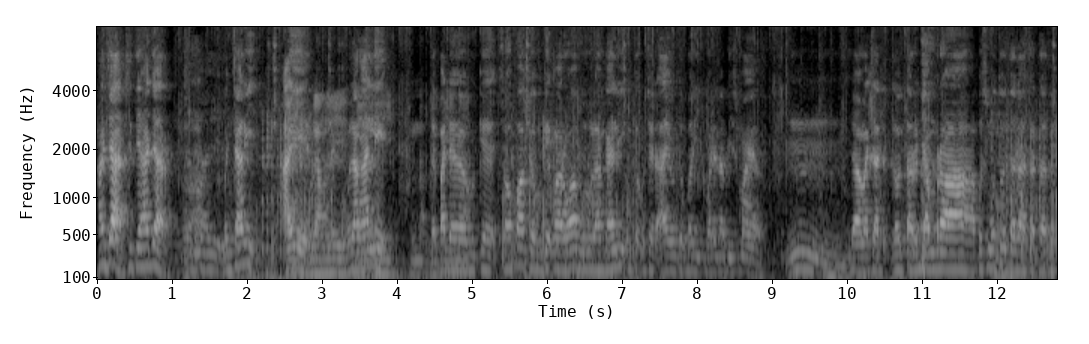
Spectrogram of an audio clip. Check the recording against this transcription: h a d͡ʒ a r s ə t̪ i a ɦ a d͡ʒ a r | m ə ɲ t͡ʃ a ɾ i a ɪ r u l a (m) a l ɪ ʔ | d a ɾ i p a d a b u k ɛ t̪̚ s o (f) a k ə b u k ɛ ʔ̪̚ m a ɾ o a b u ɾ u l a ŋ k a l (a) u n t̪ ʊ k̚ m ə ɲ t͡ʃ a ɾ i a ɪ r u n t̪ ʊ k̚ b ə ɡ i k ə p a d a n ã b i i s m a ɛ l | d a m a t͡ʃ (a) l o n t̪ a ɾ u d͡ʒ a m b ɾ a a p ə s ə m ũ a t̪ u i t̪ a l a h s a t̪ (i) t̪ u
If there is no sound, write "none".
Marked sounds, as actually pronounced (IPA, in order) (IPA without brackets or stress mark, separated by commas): ŋ, f, i, a, a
